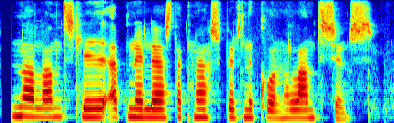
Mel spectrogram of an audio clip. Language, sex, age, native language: Icelandic, female, 30-39, Icelandic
